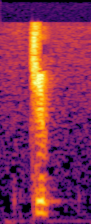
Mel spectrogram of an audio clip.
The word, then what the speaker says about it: チップ: はい、チップ。 – チップ。 – はい。チに聞こえるかもしれませんが、チップという、チの後にですね、口を閉じる発音です。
